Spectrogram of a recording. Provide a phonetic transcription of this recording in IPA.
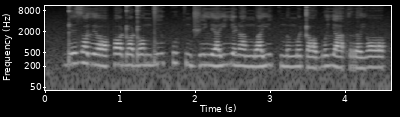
ɖ ɪ z ɒ lʲ ɒ | ɒ ɖ ɒ ɖ ɔ n d i kʷ i k n d͡ʒ i lʲ a j ʎ ɪ ɳ a ŋʷ a j i k m ɪ ŋʷ i ʈ ɒ ɡʷ ɪ ʎ a f r ə j ɔ

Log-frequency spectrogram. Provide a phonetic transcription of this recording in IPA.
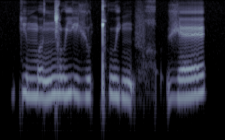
k i m ɤ ŋ͡ǀ u j i ʒ u ǃʰ u j ŋ͡m ḭ f χ ṵ ʒ ɛ

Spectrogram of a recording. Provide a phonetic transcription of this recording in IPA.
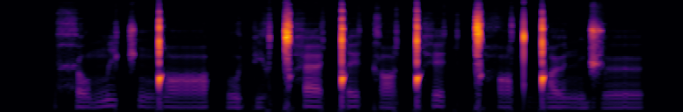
ħ o˨ m i˦ t͡ʃ ŋ͡ǃ ɑ˧ | u˨ pʲ o˨ ǀʰ æ˧ ǃ e˧ k ɑ˨ ǃʰ e˦ k ǀʰ ɑ˧ tˤ ŋ͡ǃ ø˧ n d͡ʒ ø˧

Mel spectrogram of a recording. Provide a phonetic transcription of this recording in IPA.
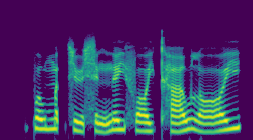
p o˧ w m ɐ˧ t̚ s yː˨˩ s ɪ˨˩ ŋ n̪ e˧ j f ɔː˨ j kʰ aː˨˥ w l ɔː˨˥ j

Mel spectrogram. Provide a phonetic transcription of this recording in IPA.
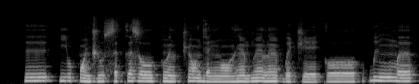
ɨ˦ | j u˧ p ɔ̃˨ d͡ʒ u˨ s ə˨ k ə˦ z oː˧ kʷ ɛ̃˨ l t͡ʃ ɔ̃˦ ɡ ɛ˨ ŋ ɔ̃˨ ɣ ɛ̃˧ b ɛ̃˦˨ l ɛ̃˧ ɓ ə˨ t͡ʃ eː˨ k oː˦ | ɓ ɨ˦ ŋ m ə˦

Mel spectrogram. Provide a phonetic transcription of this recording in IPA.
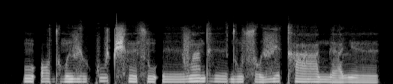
õ ʔ ɔ dʱ õ vʲ u k u t͡ʃʰ ɛ̃ s ũ ʔ ɪː v ã dʱ ɪː d ũ s ʊ vʲ ɛ kʰ aː mʲ a lʲ ɛ̃

